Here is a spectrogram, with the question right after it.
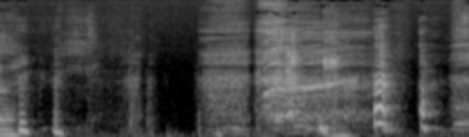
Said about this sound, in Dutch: Ja, mensen, als je iemand hoort niezen de hele tijd, ik ben het, ik heb een hooikoorts, ben verkouden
